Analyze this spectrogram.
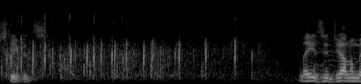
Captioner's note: applause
